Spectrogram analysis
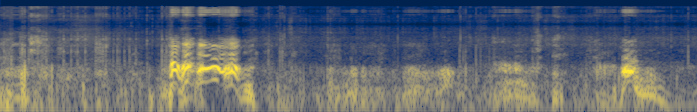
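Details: Siberian Huskies, Elaskan and his sister Erin, both three years old, playing roughly in their run: short grumbling, growly vocal bursts, with one louder whining yelp around the middle and a sharp yip near the end.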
